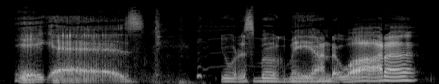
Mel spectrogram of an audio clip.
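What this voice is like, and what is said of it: Imitates another person's voice. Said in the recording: “your seagrass impression? ... that's an impression of your father.”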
